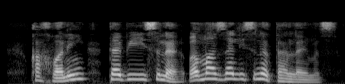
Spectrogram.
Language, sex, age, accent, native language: Uzbek, male, 12-17, Farg'ona, Uzbek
